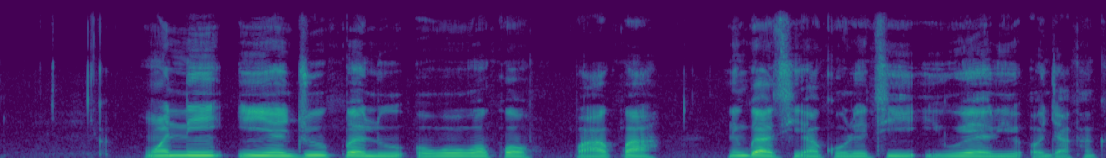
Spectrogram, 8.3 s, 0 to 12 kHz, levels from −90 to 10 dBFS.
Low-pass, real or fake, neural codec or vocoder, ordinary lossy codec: 10.8 kHz; real; none; MP3, 96 kbps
